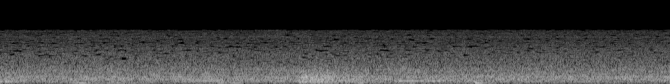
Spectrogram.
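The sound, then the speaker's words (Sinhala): Wind blows in a steady, even rushing hiss with a low rumble underneath, swelling slightly for a moment before settling back to the same constant wash. “ඒ ආර්ය භූමිය දෙසින් හමායන සුළඟ”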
